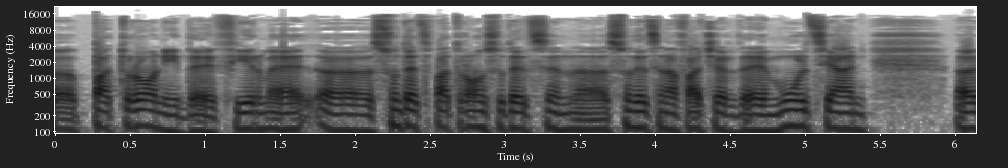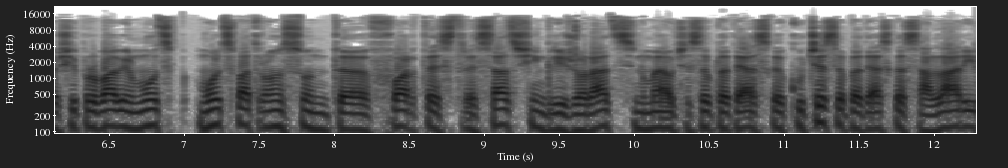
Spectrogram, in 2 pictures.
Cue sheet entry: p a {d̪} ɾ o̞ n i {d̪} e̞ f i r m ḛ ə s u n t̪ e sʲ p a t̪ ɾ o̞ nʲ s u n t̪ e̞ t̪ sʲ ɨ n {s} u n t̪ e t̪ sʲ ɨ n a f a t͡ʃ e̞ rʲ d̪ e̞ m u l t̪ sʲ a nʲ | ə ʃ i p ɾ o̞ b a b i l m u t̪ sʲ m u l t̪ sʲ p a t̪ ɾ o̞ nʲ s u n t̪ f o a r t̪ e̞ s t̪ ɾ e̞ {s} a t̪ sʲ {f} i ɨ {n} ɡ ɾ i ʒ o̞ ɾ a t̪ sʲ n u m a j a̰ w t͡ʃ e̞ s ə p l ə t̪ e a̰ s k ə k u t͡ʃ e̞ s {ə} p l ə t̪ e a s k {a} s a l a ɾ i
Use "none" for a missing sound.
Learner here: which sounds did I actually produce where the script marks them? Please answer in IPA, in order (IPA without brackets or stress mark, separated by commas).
t̪, d̪, s, s, ʃ, ŋ, ə, ə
